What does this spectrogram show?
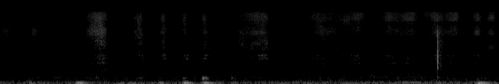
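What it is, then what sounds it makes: Knitted fabric. Long fingernails scratch a black and white textured knit fabric close up, making quiet bursts of bright, airy scratching with soft low thumps beneath. The strokes come in uneven rubbing passes with near-silent gaps between them.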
